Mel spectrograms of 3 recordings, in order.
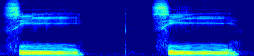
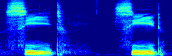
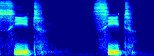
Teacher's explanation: vowels are longer when they are an open syllable, okay? And comparatively short when followed by voiced sound, and short when followed by voiceless sounds.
